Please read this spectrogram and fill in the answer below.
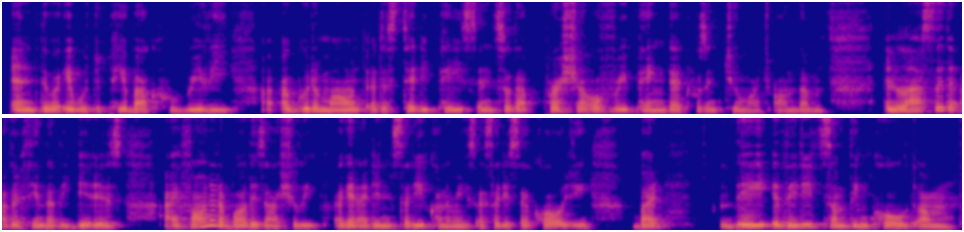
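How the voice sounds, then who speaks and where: A woman's voice: fairly low pitch, fairly even intonation, quick pace, gravelly, warm tone. A young woman with an East African accent, hosting a casual talk show and explaining a topic in a chatty way, often correcting herself and laughing at her own slips. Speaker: host.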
